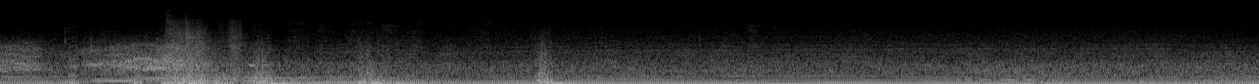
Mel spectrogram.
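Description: Enus Paragon S sports car from GTA Online cruising along a freeway, a steady engine drone and road rumble with a few brief swooshes and squeals early on, then an even, continuous hum.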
